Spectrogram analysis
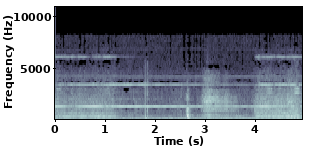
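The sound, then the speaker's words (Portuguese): A telephone rings on and on without stopping, a steady, bright ringing tone that persists through the whole stretch over a faint noisy background. “É ela de novo. Eu não vou atender. Eu não vou atender. Mas essa campainha que não para de tocar,”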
